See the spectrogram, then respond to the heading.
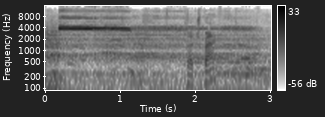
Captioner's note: whistle blows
